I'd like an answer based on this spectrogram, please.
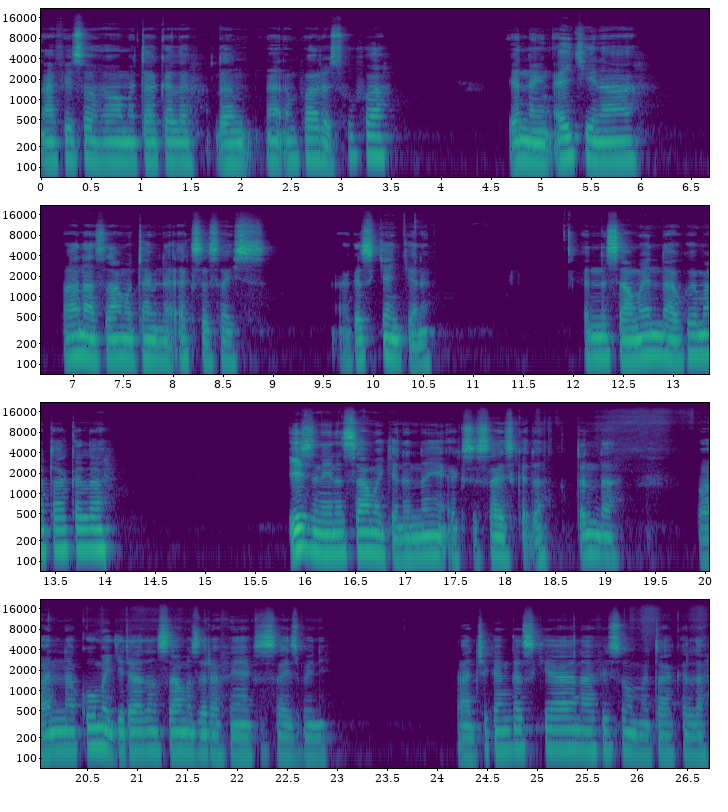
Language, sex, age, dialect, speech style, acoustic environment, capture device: Hausa, male, 35-44, Nigeria - Kano, tired, nature; music; appliances, mobile / Linux / Chrome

